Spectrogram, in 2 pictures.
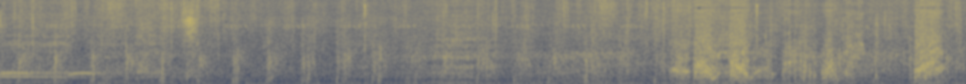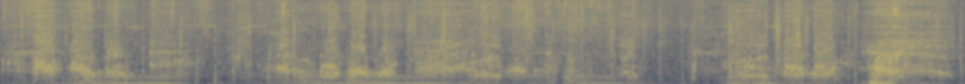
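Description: A wolf growls and snarls in repeated, rumbling bursts, mixed with scuffling footsteps and rustling movement throughout a tense, busy scene.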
